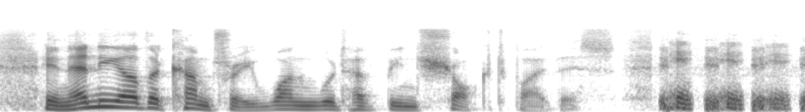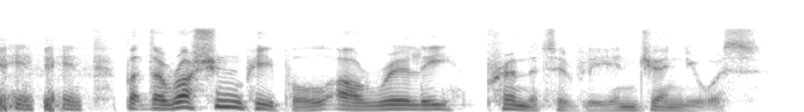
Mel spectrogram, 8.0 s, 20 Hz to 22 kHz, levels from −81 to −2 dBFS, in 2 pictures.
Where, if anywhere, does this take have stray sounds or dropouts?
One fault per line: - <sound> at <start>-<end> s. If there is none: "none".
- laugh at 3.3-4.4 s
